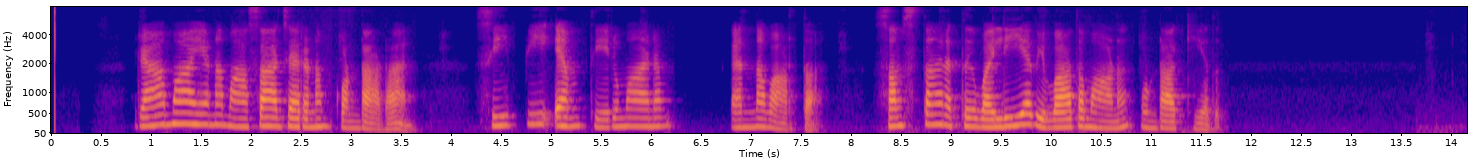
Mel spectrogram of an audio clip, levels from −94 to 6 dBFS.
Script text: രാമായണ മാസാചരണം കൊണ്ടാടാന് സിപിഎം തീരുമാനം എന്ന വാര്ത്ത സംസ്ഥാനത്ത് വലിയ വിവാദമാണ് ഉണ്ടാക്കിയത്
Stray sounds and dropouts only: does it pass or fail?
pass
